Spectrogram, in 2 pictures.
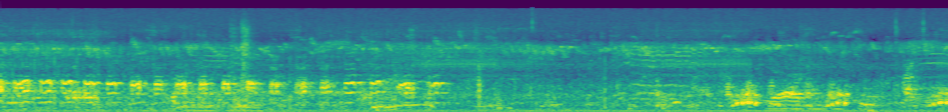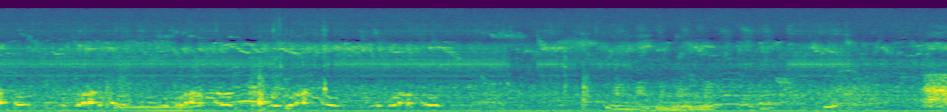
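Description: Domestic pigeons cooing faintly, with a string of low coos through the second half, over faint chirping of other birds.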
